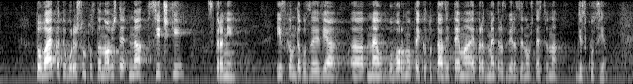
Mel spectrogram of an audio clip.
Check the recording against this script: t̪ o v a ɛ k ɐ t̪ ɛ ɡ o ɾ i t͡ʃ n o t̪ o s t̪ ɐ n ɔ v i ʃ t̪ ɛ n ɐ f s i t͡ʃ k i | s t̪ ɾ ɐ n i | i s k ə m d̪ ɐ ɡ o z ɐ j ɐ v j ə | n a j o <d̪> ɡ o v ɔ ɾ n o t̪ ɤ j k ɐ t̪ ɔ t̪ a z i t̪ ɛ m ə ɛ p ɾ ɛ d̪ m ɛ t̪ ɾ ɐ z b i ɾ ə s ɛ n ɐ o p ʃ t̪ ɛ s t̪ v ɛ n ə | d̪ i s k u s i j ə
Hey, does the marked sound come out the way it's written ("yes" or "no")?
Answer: yes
